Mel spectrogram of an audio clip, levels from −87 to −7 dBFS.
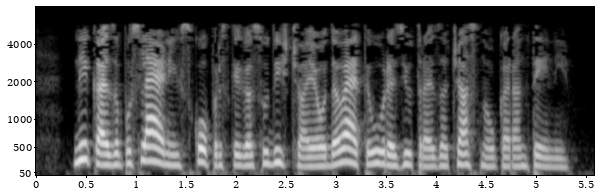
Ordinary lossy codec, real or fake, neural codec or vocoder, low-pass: MP3, 24 kbps; real; none; 7.2 kHz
